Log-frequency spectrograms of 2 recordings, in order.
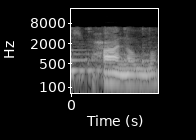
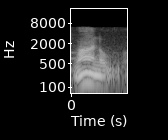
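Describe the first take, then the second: First: It is said slowly and unhurriedly. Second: It is said at a quicker, moderate pace. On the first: The words are savored. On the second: It is quicker but still savored. "irama bisa dipercepat"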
